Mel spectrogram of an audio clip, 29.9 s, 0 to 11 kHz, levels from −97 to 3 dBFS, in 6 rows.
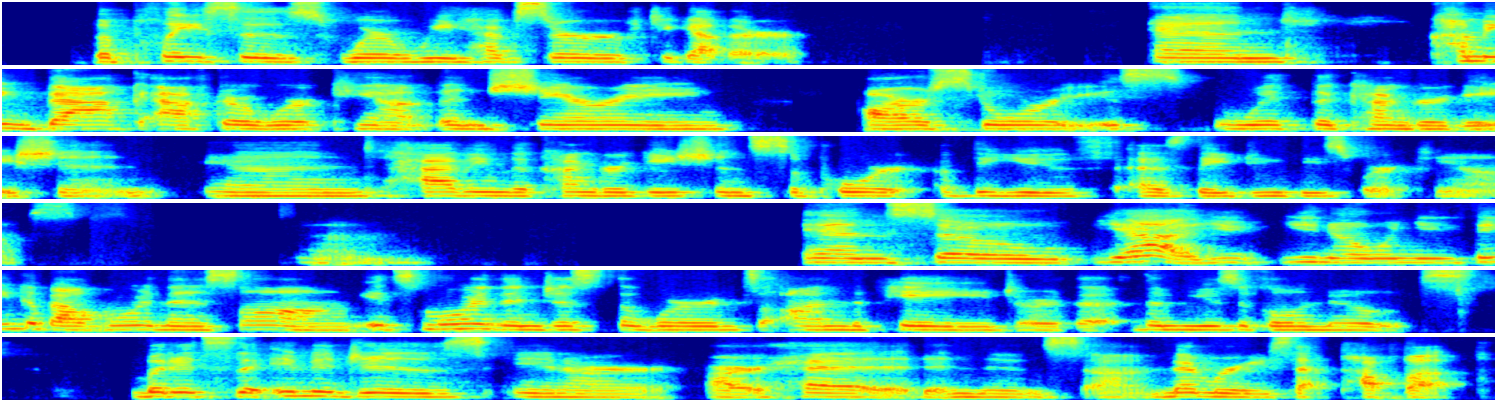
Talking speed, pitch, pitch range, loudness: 160 wpm, 190 Hz, 180-200 Hz, -20 LUFS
